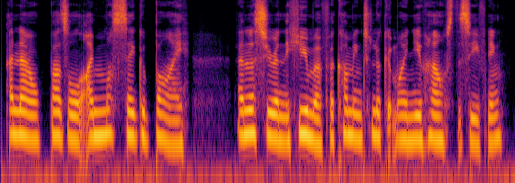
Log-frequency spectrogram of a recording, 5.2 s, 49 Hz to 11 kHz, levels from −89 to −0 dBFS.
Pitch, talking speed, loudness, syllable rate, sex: 185 Hz, 255 wpm, -19 LUFS, 7.0 syllables/s, female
